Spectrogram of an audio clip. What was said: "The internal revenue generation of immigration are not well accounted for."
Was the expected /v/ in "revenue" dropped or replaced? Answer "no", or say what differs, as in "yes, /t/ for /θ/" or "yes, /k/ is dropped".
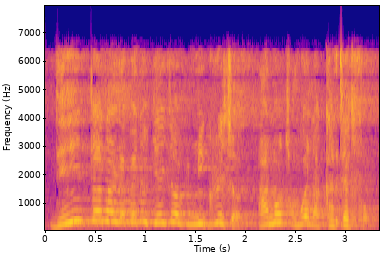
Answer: yes, /b/ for /v/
